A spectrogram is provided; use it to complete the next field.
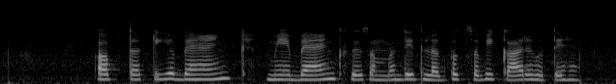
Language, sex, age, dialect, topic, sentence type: Hindi, female, 36-40, Kanauji Braj Bhasha, banking, statement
